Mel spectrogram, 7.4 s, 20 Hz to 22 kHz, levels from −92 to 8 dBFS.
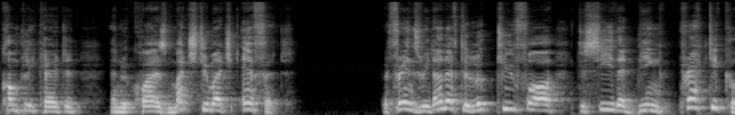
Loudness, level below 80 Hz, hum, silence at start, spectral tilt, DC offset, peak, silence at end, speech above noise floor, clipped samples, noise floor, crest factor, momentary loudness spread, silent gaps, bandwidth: -19 LUFS; -58 dBFS; none; 0 s; -5 dB/octave; under 0.1%; -2 dBFS; 0 s; 61 dB; under 0.1%; -79 dBFS; 18 dB; 8 LU; none; over 20 kHz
